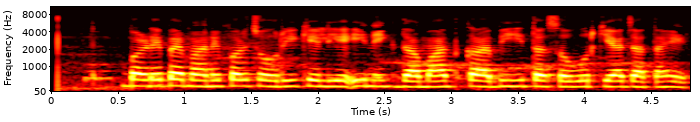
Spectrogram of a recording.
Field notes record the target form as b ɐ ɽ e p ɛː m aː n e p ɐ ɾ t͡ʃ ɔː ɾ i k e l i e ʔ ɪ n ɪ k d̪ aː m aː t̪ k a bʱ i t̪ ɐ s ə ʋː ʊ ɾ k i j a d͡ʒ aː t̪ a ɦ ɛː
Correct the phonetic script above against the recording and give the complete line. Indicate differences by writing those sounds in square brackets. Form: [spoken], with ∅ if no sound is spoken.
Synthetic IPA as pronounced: b ɐ ɽ e p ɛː m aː n e p ɐ ɾ t͡ʃ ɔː ɾ i k e l i e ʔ ɪ n ɪ k d̪ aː m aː t̪ k a bʱ i t̪ ɐ s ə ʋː ʊ ɾ k i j a d͡ʒ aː t̪ a ɦ ɛː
